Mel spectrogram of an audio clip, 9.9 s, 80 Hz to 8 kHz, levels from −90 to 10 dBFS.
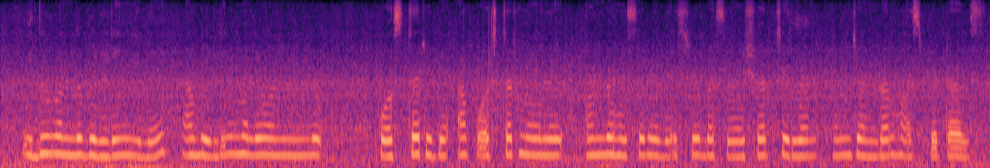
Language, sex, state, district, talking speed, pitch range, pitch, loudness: Kannada, female, Karnataka, Bidar, 135 wpm, 235-250 Hz, 245 Hz, -16 LUFS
